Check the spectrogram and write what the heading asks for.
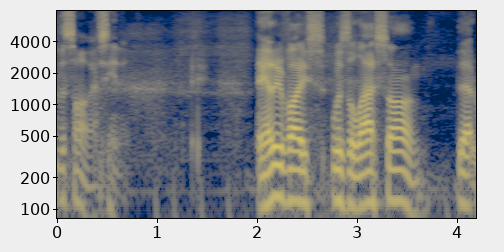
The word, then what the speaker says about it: Edelweiss: Is it Edelweiss? No, Edelweiss. Edelweiss. You need to watch Sound of Music if you don't know how to. Edelweiss. Well, I'm Edelweiss. singing the song. I've seen it. Edelweiss was the last song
